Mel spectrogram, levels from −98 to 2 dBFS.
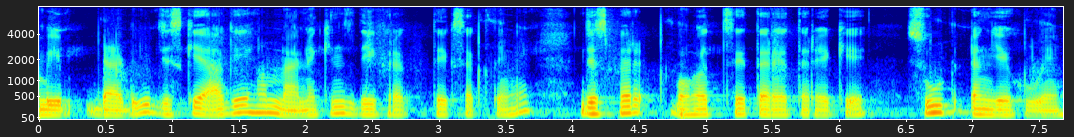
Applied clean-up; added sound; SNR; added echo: neural separator model SepFormer DNS4.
